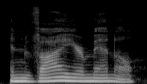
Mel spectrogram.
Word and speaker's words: environmental: and then of course that E and at the beginning can be an N and N or an in so you can decide what you like or you can mix and match them it doesn't matter so we get environmental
